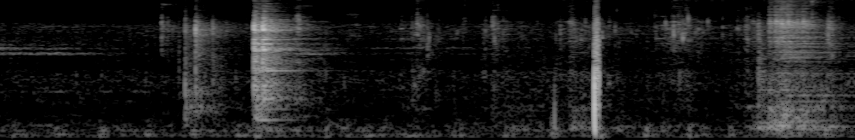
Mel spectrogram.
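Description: A spoon stirring chopped bottle gourd and onion in water in an aluminium kadhai: a few short scrapes against the pan, and one sharp clink about three seconds in.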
